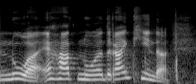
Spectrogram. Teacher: Atenção para a pronúncia de nur, é como se tivesse um azinho no final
